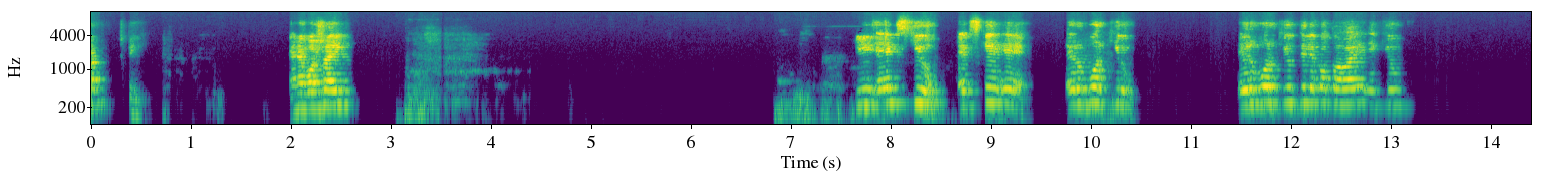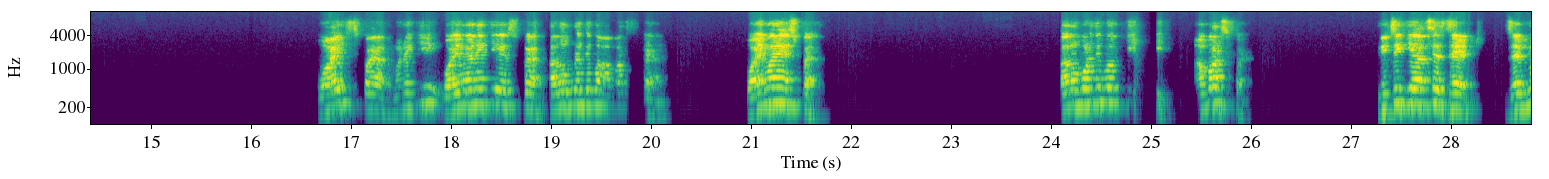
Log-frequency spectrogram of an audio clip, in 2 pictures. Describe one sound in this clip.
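A man speaks calmly and clearly, close by, explaining in bursts with pauses.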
